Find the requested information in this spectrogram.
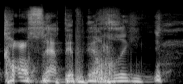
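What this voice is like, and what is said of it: Mock French accent. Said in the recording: “you gotta put the accent. ... you gotta be French.”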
